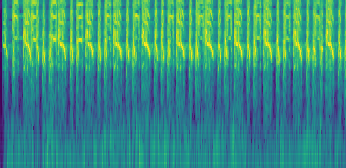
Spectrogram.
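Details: Rapid, insistent grey francolin call. Rasping notes, each with a bright upward-bending whistle, repeat almost twice a second without a break for seven seconds. Faint low rumble beneath.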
